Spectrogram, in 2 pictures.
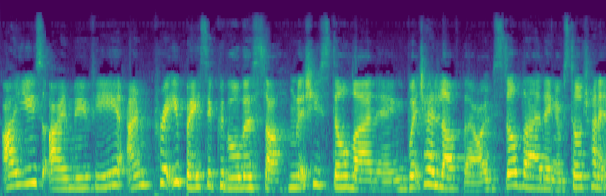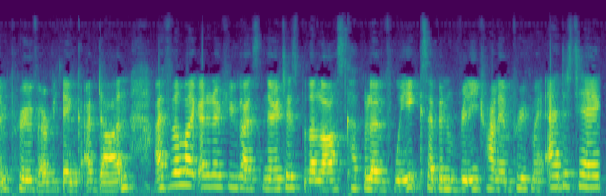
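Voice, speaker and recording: A woman's voice: mid-range voice, quick pace, hardly any pauses, a bit bright. A young adult woman with a London accent chatting casually as she answers viewer questions, thinking aloud in a rambling way with frequent asides. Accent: London English. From London, England.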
